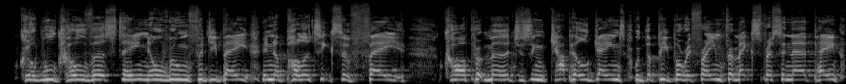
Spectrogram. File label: Vox No Dist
